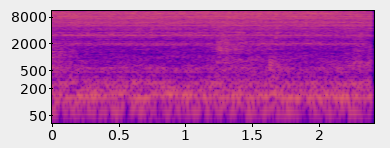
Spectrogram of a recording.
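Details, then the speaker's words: Gen 1 Suzuki Hayabusa with an ignition miss, leak-down test on cylinder 2 or 3 at top dead center, 100 psi in and 98 held, so 2% leakage. Faint, steady air hiss with no strong rush; the cylinder is sealing well. "i don't know if you can see this but with this set right at 100 we are looking at 98 so two percent leakage so far"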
